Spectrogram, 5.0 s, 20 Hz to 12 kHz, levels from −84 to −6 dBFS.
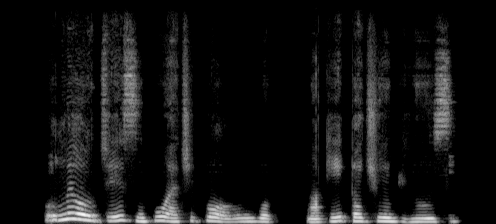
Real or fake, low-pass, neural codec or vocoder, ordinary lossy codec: fake; none; codec, 24 kHz, 0.9 kbps, WavTokenizer, medium music audio release; none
